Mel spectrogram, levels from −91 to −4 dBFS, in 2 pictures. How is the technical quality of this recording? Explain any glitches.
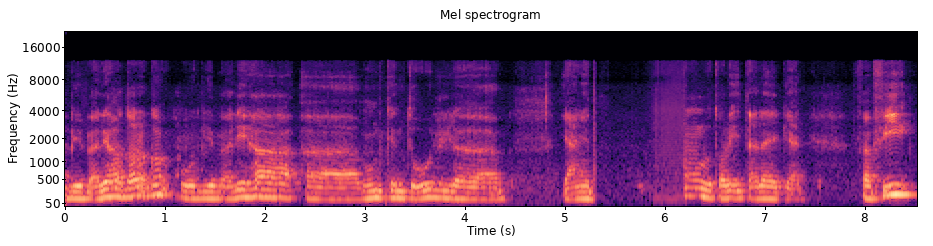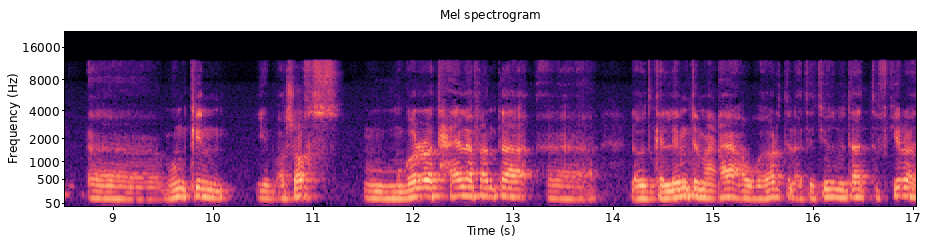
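The recording has two kinds of fault: a recurring echo leak and one cable pulled and plugged in.

The echo leak comes at 1.06 to 1.37 s, 2.3 to 2.38 s, 4.41 to 4.93 s, 5.71 to 5.8 s and 7.5 to 7.58 s. A faint copy of the speech returns 450 ms late, well below the main signal. It is likely a loudspeaker echo the far end's canceller failed to remove.

The cable pulled and plugged in spans 5.27 to 6.2 s. A pop cuts the audio to near silence for about 0.88 s. Then a 50 Hz mains buzz lasts about 0.31 s while the plug makes partial contact. A second pop marks the sound's return.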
